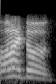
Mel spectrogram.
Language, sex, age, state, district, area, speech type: Assamese, male, 18-30, Assam, Barpeta, rural, conversation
